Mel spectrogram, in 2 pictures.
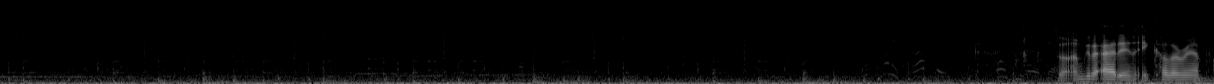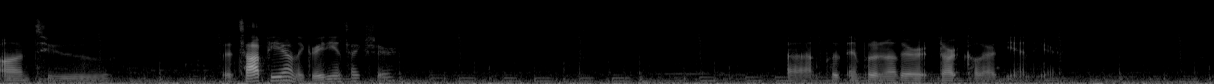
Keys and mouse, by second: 5.1 middle click, 9.4 middle click, 9.9 click, 10.3 shift+d, 11.7 x, 12.1 shift+a, 16.0 click, 16.9-17.9 drag, 18.4 click, 19.9 click, 21.1 click, 22.2 click, 22.8 click.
